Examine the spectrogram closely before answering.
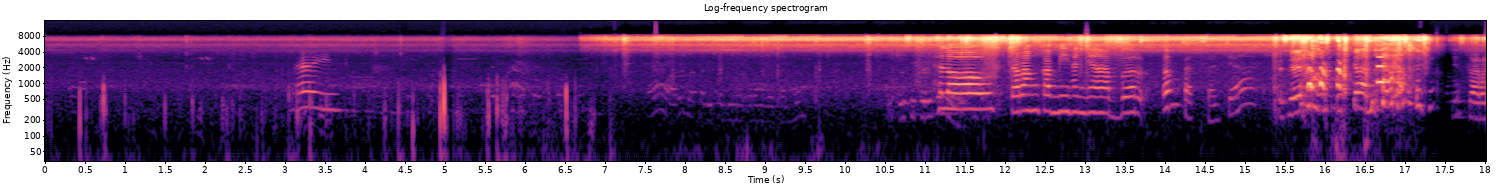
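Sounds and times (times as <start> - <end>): insects chirring: 0.0 - 18.0.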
